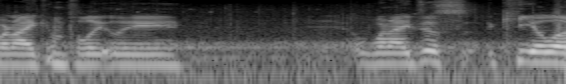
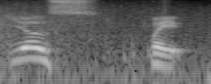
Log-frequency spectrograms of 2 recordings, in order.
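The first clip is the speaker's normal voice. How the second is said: ordinary delivery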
